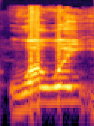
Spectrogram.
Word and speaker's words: Huawei: Lo que pasa es que Huawei es una pronunciación más basada en la cultura china. – Sí. – Es como un fonograma que dice Huawei, casi como si era Juan, con la J de Huawei. – Ajá. – Y Huawei también porque es una pronunciación internacional. – Ah, ok, perfecto. – Las dos son válidas, digamos.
